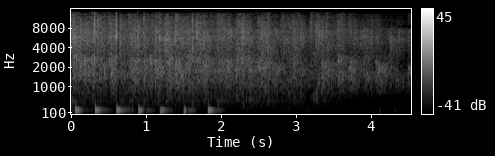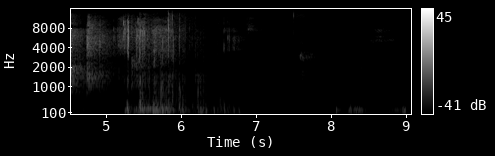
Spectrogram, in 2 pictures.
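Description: An audience claps in a dense, steady burst of applause that tapers off after about five seconds, then people start talking.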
